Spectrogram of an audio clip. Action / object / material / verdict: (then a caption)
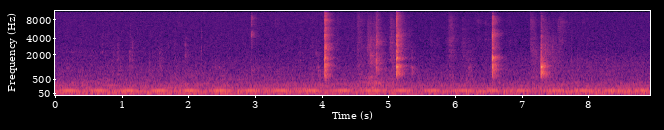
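tap / small plastic fidget cube / plastic / none. Long acrylic nails tap and press the yellow clicker buttons on a small, hollow, multicolored plastic fidget cube (grey, purple, blue, yellow) held in one hand. Four sharp, bright clicks stand out among fainter taps, each dying away almost instantly, over a steady low hum.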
